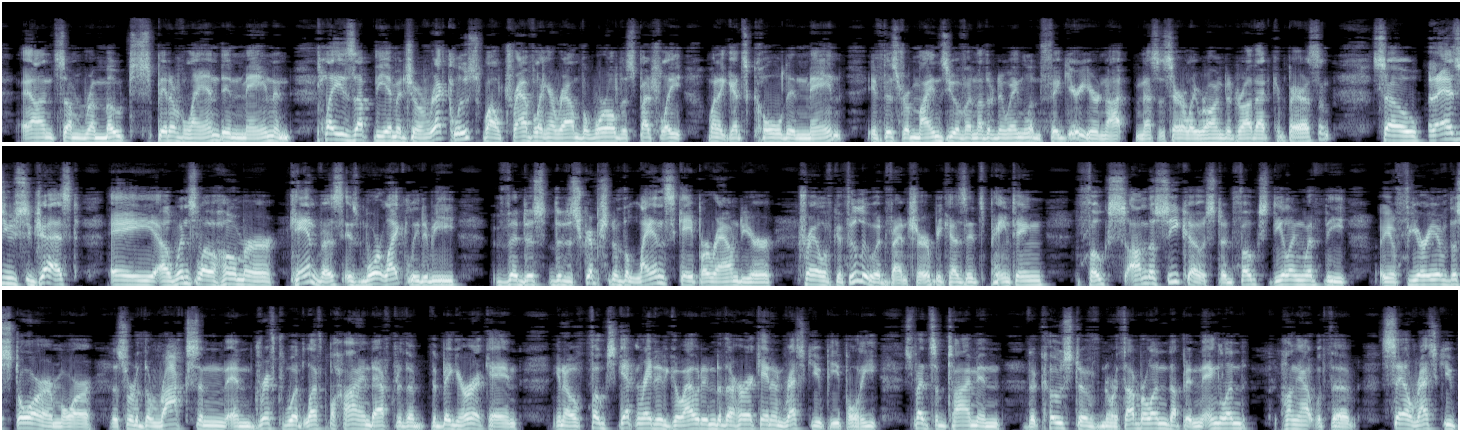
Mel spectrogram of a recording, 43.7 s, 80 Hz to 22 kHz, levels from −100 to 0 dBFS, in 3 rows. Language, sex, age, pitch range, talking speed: English, male, 30-49, 100-125 Hz, 190 wpm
